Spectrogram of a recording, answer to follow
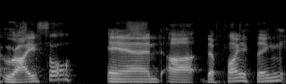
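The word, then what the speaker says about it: Rizal: figurehead is uh Jose I think this pronounced like risal uh R risal and uh the funny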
